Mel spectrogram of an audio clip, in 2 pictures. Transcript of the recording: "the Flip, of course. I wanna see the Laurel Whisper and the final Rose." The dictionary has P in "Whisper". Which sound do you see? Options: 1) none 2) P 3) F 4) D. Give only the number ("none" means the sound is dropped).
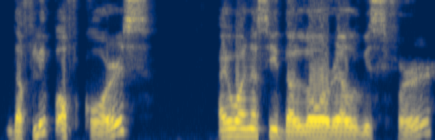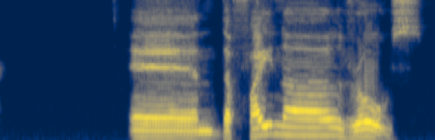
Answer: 3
